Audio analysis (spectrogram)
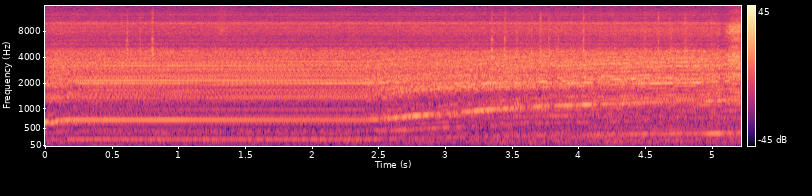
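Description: A Tesker machine spindle starts up with a steady mechanical hum, then its whine climbs smoothly in pitch as it spins up, loud and close against a constant machine-shop drone.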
